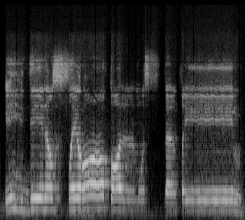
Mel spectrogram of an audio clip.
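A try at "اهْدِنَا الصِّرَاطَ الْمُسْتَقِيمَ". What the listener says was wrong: Ya, masih nanggung ngalirkannya Pak ya.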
